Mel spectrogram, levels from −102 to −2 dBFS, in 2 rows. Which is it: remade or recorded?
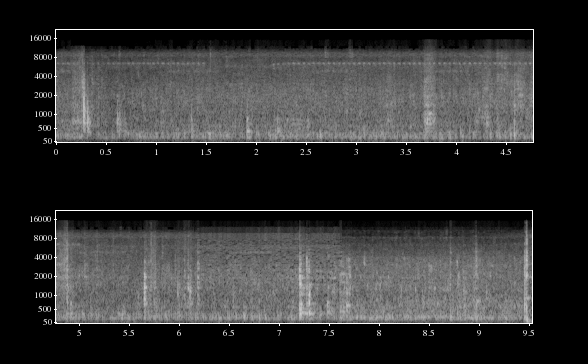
remade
